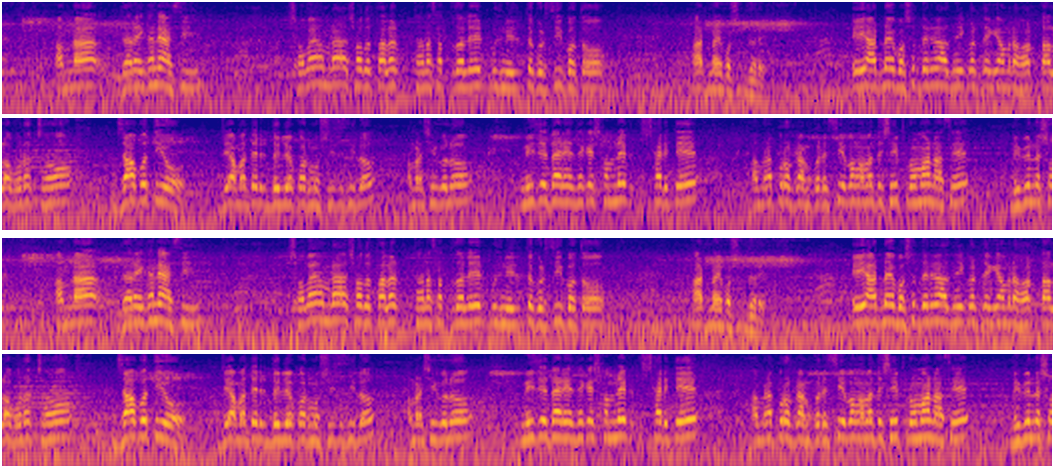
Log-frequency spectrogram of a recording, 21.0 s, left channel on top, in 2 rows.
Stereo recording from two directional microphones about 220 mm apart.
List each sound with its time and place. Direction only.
0.5 s a man's voice: 5° left (ahead or behind)
2.9 s a man's voice: centre (ahead or behind)
8.4 s a man's voice: 5° left (ahead or behind)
